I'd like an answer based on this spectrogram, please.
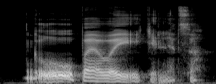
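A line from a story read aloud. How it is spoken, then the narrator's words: Growl. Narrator (Russian): прорычала она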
